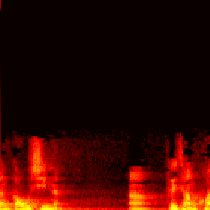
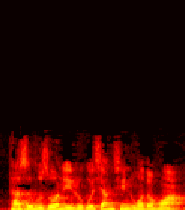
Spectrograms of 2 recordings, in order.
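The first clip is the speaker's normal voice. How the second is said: ordinary talk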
